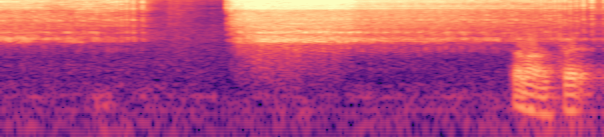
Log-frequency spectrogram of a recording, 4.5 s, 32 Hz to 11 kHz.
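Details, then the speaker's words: Daiwa 1000X fishing reel, after repair of grinding noise (loose cross-wind block screw hitting gear): even mechanical whirring with light regular clicking as handle turns, no grinding; grinding gone, normal reel rotation. "فرق كبير جدا الصوت اختفى اختفى اختفى وجت تلف بشكل ممتاز وجاهزه للصيد"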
